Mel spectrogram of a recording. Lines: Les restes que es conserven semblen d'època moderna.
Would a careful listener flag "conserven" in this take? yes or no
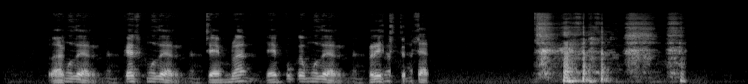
yes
